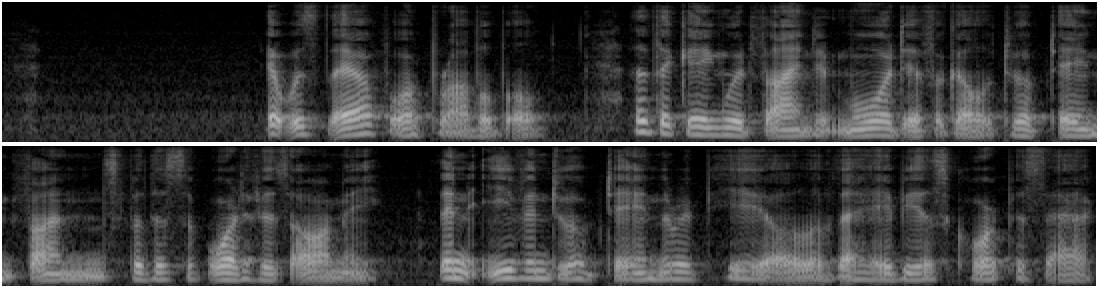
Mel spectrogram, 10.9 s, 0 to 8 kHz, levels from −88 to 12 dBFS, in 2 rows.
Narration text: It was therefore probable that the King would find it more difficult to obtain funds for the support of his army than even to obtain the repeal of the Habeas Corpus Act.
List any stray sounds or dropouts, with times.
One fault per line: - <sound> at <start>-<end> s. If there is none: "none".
none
